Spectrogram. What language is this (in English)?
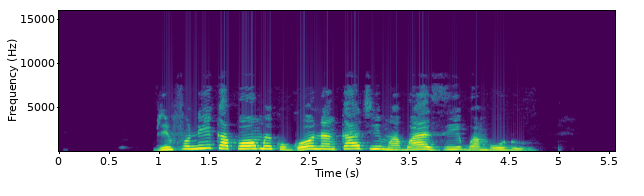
Nyungwe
